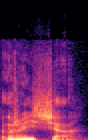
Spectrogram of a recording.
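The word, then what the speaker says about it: Rixia: you are actually actually her name is pronounced Risha oh my God oh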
